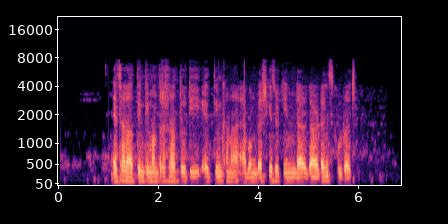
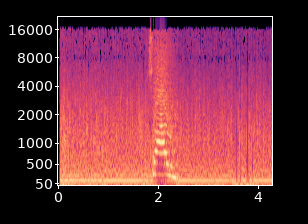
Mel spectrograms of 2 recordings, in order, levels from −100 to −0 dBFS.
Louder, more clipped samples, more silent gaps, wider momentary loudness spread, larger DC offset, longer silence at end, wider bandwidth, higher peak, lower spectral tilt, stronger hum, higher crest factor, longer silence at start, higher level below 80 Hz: second, -18 LUFS vs -11 LUFS; second, under 0.1% vs 0.1%; neither; second, 7 LU vs 11 LU; neither; first, 0.95 s vs 0 s; second, 7.6 kHz vs 17 kHz; about the same, -2 dBFS vs 0 dBFS; first, -6.5 dB/octave vs -5 dB/octave; neither; first, 16 dB vs 10 dB; first, 1.05 s vs 0.05 s; second, -56 dBFS vs -26 dBFS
